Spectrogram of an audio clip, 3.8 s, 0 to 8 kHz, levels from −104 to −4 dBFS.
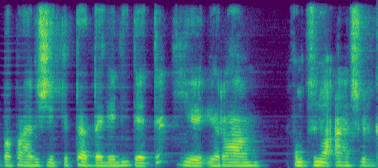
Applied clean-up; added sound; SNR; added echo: neural mask model DeepFilterNet 3.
